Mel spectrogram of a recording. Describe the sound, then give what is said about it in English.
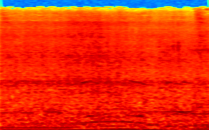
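A snowcat's engine runs with a steady, loud, low mechanical rumble and a constant hum, with no break over the short stretch. “As he climbs in, the driver starts the engine.”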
